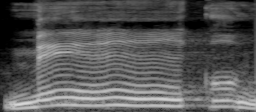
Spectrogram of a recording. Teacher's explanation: یہاں بھی اخفاء حقیقی کیونکہ نون ساکن کے بعد حروف اخفاء کے 15 حرفوں میں سے کاف ہے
